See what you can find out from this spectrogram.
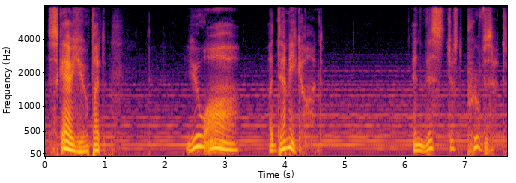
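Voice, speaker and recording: A man voicing a gentle, sorrowful father in a tabletop roleplay, speaking tenderly, solemnly and haltingly. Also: mid-range voice, very animated, creaky, soft background music, full character voice. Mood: hesitant, tender. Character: gentle, sorrowful elven father revealing a painful secret.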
